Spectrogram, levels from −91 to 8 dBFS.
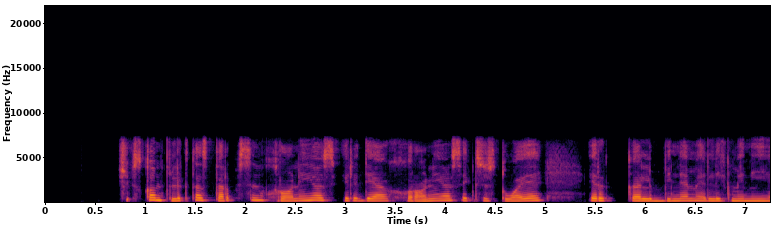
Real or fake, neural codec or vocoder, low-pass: fake; codec, 16 kHz, 4 kbps, FunCodec, trained on Chinese and English, 50 frames a second; 7.2 kHz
